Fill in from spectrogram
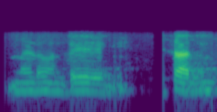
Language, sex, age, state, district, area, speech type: Telugu, male, 30-45, Andhra Pradesh, Konaseema, urban, conversation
